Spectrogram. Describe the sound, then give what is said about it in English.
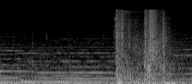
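A few gunshots go off as sharp, loud bursts in quick succession after a steady low hum, then the hum carries on. “Oh, they shot him again.”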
